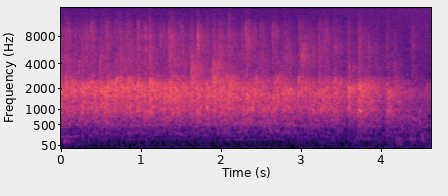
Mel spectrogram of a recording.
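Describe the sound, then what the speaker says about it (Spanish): An audience at a conference talk on libraries and the semantic web applauds a speaker with sustained clapping that fades slightly toward the end. "Demos un aplauso a la maestra Lisbeth Herrera Delgado."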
